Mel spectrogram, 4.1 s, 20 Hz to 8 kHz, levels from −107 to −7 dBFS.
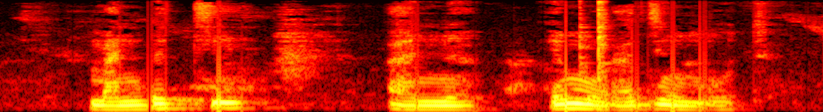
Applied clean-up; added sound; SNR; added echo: none; Tap / Dishes, pots, and pans; 8 dB; none.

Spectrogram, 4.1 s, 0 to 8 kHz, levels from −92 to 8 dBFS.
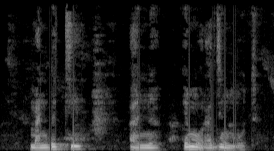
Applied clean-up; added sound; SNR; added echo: none; none; none; none.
